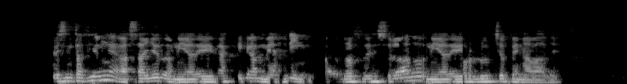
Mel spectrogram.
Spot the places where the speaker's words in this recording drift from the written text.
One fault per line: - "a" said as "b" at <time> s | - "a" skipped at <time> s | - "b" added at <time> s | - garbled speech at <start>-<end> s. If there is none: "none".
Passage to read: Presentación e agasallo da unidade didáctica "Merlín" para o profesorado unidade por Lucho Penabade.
none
